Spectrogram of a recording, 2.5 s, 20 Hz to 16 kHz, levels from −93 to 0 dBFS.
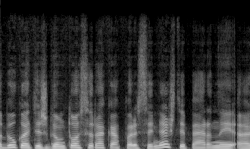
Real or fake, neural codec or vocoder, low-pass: fake; autoencoder, 48 kHz, 128 numbers a frame, DAC-VAE, trained on Japanese speech; 14.4 kHz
